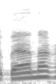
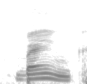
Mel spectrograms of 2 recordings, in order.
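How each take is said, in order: First: बैनक said as two syllables, bai-nak, with a clear n; wrong split pronunciation. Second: बैंक with ng flowing straight into k, one syllable; correct nasal pronunciation. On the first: Teacher showing class the wrong way, split bai-nak. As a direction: demo the mistake: बैनक with n and k split apart. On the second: Teacher giving class the right form, nasal ng. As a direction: say बैंक as baink, the nasal running into the k. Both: Shown as a demonstration. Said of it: "ये बैनक नहीं है".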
